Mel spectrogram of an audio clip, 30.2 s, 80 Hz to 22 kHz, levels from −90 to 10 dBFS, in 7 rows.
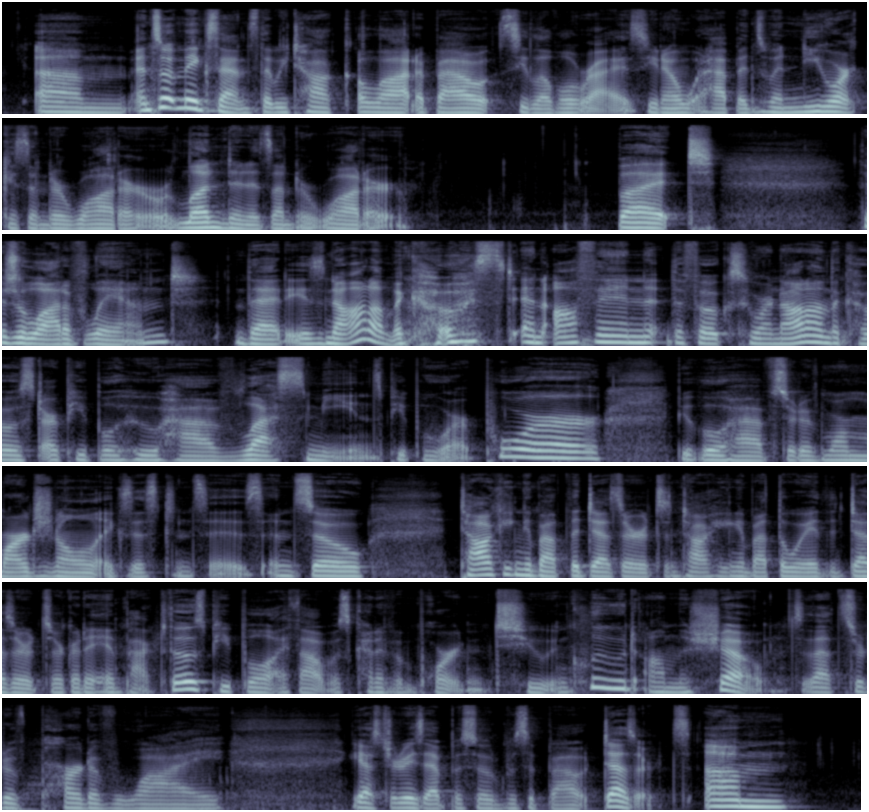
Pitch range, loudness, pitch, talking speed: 150-185 Hz, -21 LUFS, 165 Hz, 220 wpm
